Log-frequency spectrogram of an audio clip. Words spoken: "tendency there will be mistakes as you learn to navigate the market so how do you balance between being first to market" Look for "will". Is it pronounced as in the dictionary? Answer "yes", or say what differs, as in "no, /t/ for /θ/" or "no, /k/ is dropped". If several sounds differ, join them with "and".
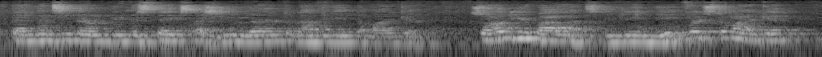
no, /n/ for /l/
